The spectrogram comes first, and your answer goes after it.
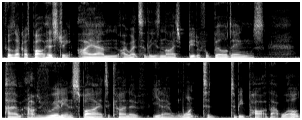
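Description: A man with a London accent, fairly low-pitched and monotone with flat intonation, at a fairly quick pace on a very clean recording with a silent background. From South London, England. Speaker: venture capital investor. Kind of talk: interview.

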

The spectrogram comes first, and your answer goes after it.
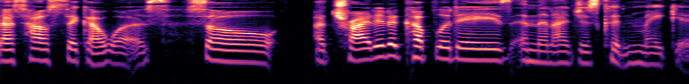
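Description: A woman's fairly low-pitched, ordinary speaking voice, with ordinary pitch variation, at a moderate pace, in a very clean recording with a silent background. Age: 40s. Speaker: podcast host and cosmetology instructor. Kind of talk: casual solo monologue. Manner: conversational with frequent filler words.

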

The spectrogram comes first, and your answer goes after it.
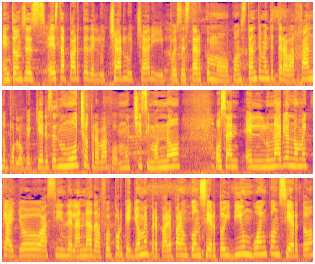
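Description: A woman talks at a moderate pace with hardly any pauses and fairly even intonation. There is noticeable background noise. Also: fairly high pitch for a woman. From Mexico. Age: young. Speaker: singer-songwriter. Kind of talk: interview. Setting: cafe.

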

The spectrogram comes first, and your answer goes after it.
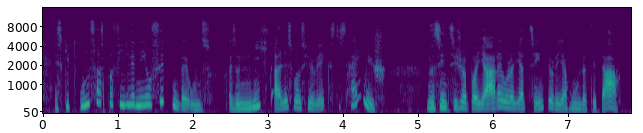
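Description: Speaking at a fairly quick pace in a Salzburg accent, a woman sweeps very widely around a medium pitch. The sound is dry and close with no echo, over a quiet background. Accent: Austrian German (Salzburg). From Austria, Salzburg. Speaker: podcast host, herbal walk guide. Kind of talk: solo podcast talk, educational.

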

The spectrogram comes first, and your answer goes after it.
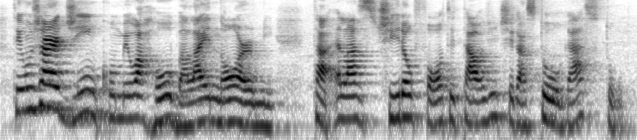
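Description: Room echo is audible as a woman speaks at a fairly slow pace. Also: medium pitch for a woman, ordinary pitch variation. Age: 30s. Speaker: entrepreneur. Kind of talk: interview.

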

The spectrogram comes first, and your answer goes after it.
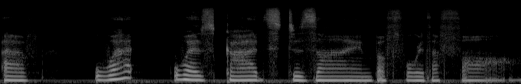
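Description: Monotone, flat intonation in a woman's dark, mellow tone, somewhat breathy. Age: 60s. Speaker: podcast host and counselor. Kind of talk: casual interview chat. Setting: home living room.

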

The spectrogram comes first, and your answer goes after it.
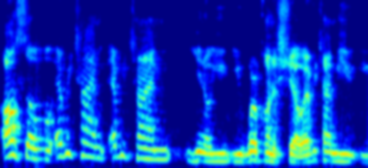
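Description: A man with an American accent talks at a fairly quick pace, his fairly high pitch swinging very widely. The background is quiet. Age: 50s. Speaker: actor and stand-up comedian. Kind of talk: casual chat.

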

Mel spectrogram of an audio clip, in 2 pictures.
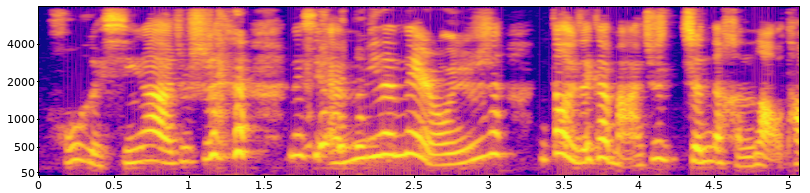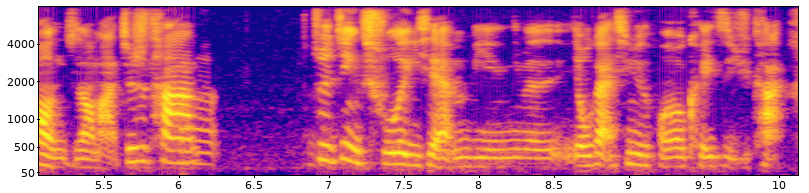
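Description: Talking at a very fast pace, a woman uses a fairly high pitch with very wide pitch swings and big swings in loudness. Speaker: regular podcast guest. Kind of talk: casual chat.

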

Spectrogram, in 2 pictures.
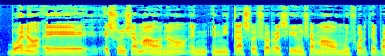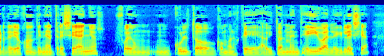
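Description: A man with an ordinary speaking voice and a fairly low pitch talks at a moderate pace with hardly any pauses and fairly even intonation. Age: 30s. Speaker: pastor and youth leader. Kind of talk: radio interview.

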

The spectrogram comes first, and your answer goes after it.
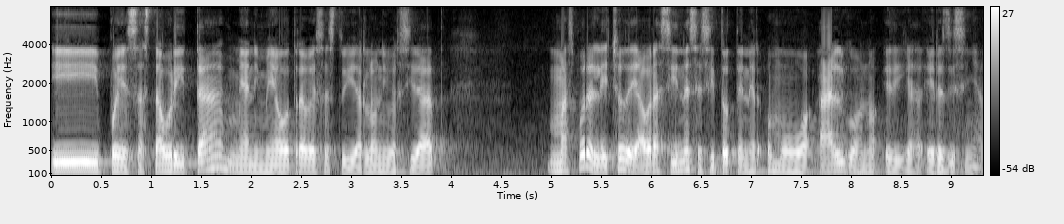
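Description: A man talks in a plain, everyday voice at a medium pitch. He keeps a moderate pace and fairly even intonation. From Tijuana, Mexico (born in Ensenada). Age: 30s. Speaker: visual artist. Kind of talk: interview.

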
